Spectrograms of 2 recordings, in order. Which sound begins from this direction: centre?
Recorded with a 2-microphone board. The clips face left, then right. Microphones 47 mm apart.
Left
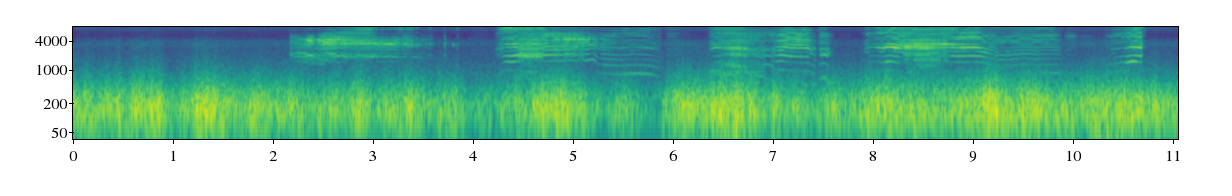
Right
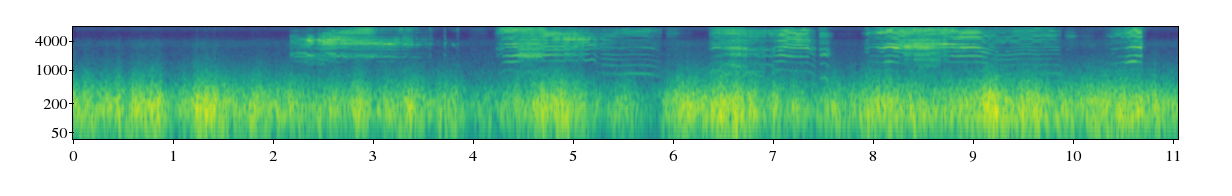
A baby crying, at 2.2 s.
